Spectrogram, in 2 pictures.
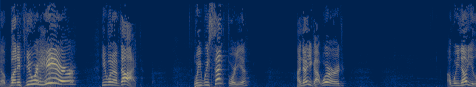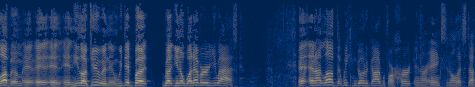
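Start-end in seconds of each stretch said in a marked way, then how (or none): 0.2-14.3 very loud, halting, acted-out sarcastic tone. Retelling Martha's words to Jesus after her brother died: imitating sarcastic Martha. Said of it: "she gets a little sarcastic".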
